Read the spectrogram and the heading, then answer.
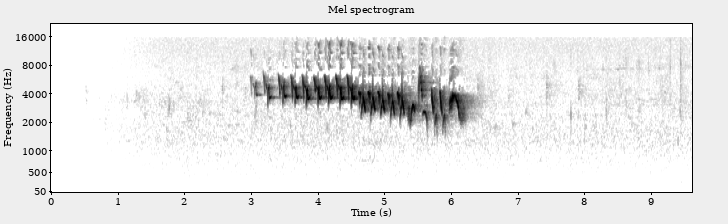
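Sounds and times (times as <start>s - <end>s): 
common chaffinch singing: 1.2s - 7.2s.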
